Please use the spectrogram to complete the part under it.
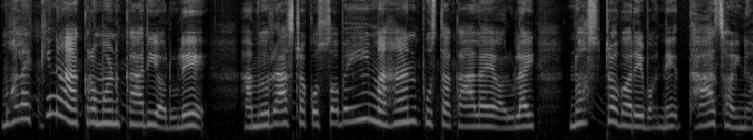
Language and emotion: Nepali, sad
